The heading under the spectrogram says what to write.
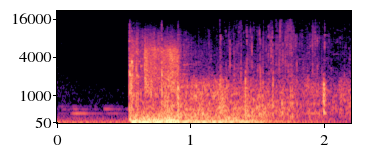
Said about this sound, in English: Mist is going to fire one grenade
